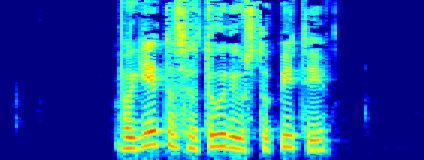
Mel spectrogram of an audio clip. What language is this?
Slovenian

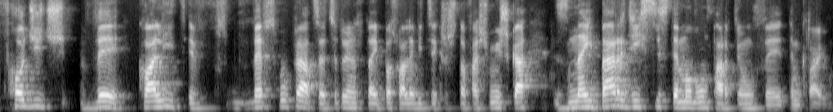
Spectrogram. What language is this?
Polish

